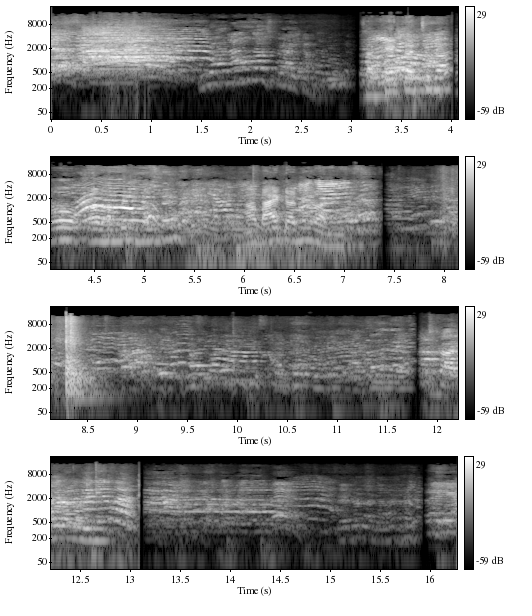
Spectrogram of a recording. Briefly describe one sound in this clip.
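Children cheer and shout excitedly.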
